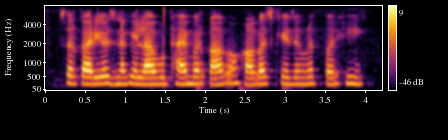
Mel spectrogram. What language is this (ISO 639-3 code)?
hne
